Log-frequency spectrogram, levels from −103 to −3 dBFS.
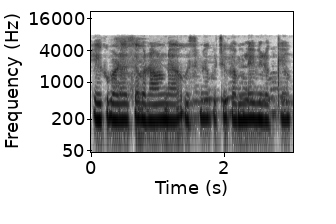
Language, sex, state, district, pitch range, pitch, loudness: Hindi, female, Punjab, Fazilka, 195-215 Hz, 200 Hz, -13 LUFS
